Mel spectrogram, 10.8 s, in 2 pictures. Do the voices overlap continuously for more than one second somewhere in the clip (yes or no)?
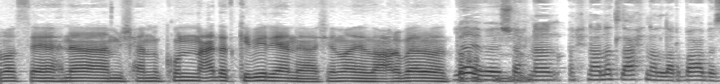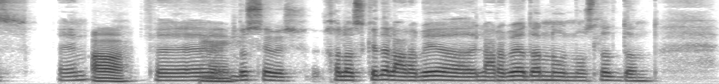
no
